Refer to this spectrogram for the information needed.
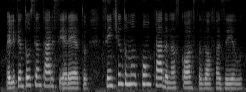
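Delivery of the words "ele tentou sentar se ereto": usual speaking voice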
